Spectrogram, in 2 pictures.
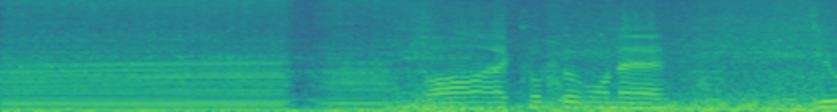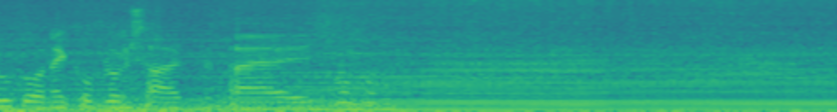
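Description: A motorcycle engine drones steadily, revving up and down through the gears.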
